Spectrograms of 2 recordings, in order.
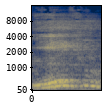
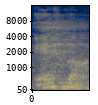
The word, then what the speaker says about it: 예수: 가장 중요한 예수 발음이 안 되고 애수라고 그래. 애수.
